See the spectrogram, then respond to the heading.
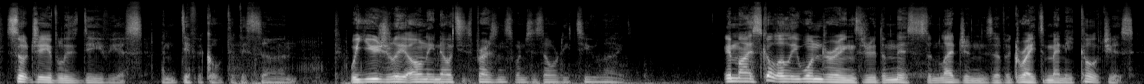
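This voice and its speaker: A man giving measured, reflective commentary and reading aloud during a video game playthrough. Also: lowish voice, no room sound. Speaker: gaming channel player.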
